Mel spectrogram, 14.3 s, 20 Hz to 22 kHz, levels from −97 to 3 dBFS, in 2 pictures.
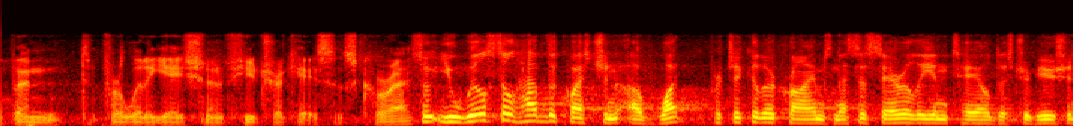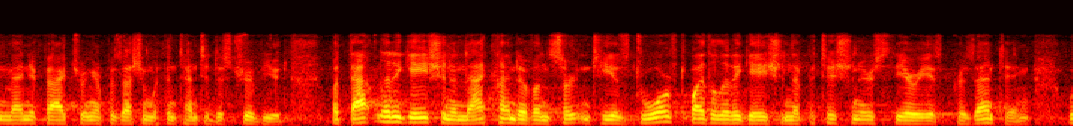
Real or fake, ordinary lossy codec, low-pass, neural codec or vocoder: real; Opus, 24 kbps; 7.2 kHz; none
